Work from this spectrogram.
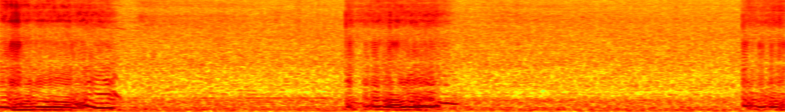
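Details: Kitten asleep and snoring, each breath a low, rough, harmonic rumble lasting about a second, repeating roughly every three to four seconds in a quiet indoor setting.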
